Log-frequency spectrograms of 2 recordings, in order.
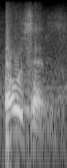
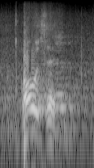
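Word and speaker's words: Ozen (אוזן): You know, when we talk about, I mentioned this in Kabbalah 101, but how do you say an ear in Hebrew? – What is it? – Ozen. You were right. Ozen is an ear.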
